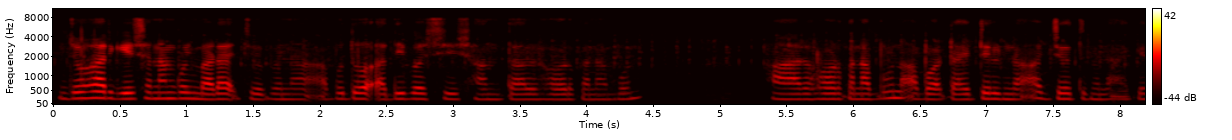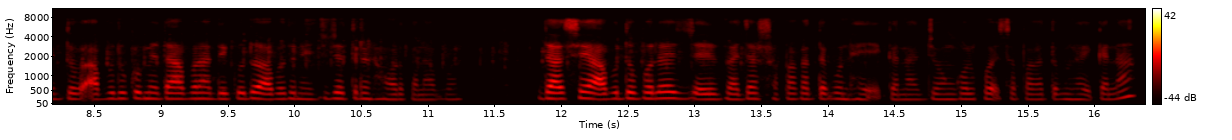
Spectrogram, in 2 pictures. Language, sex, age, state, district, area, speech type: Santali, female, 30-45, West Bengal, Dakshin Dinajpur, rural, spontaneous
